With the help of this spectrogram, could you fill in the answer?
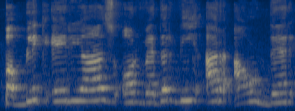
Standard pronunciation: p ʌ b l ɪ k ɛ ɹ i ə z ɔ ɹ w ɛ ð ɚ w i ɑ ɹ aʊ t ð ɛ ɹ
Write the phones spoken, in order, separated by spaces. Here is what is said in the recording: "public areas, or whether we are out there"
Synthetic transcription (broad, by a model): p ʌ b l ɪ k ɛ ɹ i ə z ɔ ɹ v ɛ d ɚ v i ɑ ɹ aʊ t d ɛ ɹ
